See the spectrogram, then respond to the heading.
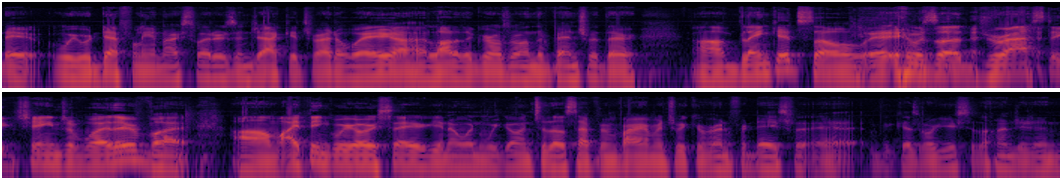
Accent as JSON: {"language": "English", "town": "Bakersfield", "region": "California", "country": "United States", "tie": "born or raised there", "said": "I grew up in Bakersfield, so used to soccer in the winter."}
